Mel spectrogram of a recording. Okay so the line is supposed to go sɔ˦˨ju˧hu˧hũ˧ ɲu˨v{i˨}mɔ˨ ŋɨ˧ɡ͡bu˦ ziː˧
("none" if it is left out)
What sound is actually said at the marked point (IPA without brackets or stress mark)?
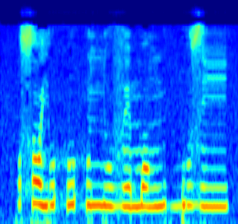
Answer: e˨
